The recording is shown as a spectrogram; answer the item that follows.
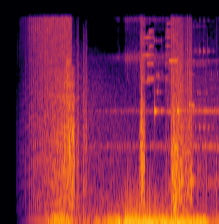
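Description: Cinematic intro sound design for a glitch title animation: a deep bass rumble under a rising rush of noise, then a few short, sharp glitch hits in the second half.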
